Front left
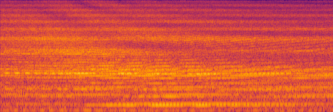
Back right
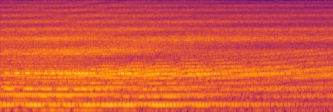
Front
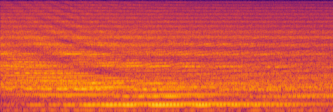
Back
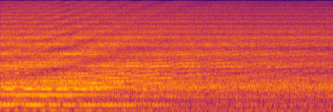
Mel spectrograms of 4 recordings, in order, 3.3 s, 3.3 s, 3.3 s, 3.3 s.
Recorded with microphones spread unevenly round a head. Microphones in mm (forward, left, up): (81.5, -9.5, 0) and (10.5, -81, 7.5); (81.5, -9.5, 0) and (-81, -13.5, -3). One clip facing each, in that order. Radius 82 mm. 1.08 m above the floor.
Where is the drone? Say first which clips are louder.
Back right 7 dB, back 5 dB; 145° right; by 3.3 s 30° right.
